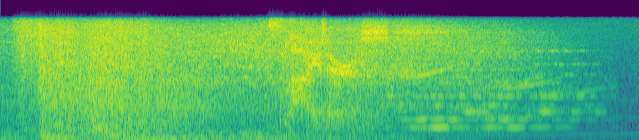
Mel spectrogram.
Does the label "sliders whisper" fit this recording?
Yes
